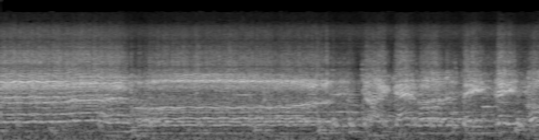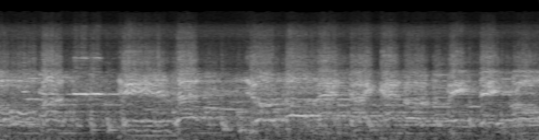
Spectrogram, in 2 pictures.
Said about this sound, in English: Here's the team tune for Gigantor. So shit. No, I don't remember that. But it sounds ominous.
